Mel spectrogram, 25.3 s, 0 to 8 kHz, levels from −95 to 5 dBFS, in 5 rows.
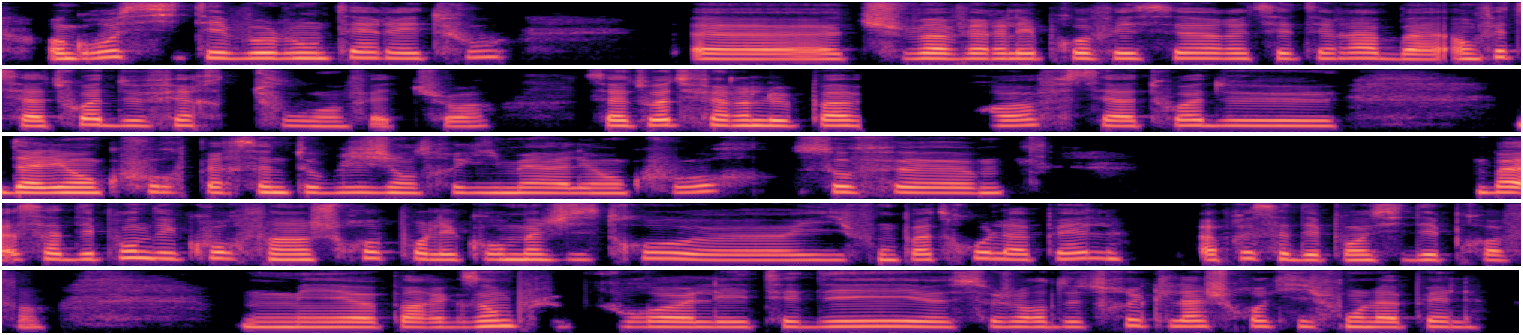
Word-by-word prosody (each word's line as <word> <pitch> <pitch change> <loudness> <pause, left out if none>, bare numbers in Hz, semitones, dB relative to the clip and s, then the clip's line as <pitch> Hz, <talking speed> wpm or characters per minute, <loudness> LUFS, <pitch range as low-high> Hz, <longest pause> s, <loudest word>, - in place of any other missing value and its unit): en 220 - +5
gros, 240 +5 +3
si 265 -3 -1
tu 240 - 0
es - - +7
volontaire 230 +2 +3
et 225 -1 +1
tout, 265 +4 -7 0.6
heu, 200 -1 +2
tu 215 - -2
vas 220 0 +6
vers 215 0 +1
les 215 0 +3
professeurs 225 +1 0
et 220 - 0
cetera 225 +1 -1
bah, 200 -2 +1
en 210 - +1
fait, 270 +4 0
c'est 210 - +2
à - - +3
toi 250 +5 +3
de 215 -1 -3
faire 220 +1 -4
tout 205 -3 -7
en 190 - -5
fait, 185 - -7
tu - - -10
vois? 190 +1 -4 0.3
C'est - - +1
à 215 - +4
toi 230 +3 +6
de 230 - -3
faire 225 -2 +2
le 215 -1 +5
pas 220 +1 +4 0.4
prof, 220 +3 -2
c'est 215 - -3
à 205 - +3
toi 230 +2 -1
de 215 -1 -1 0.6
d'aller 220 -1 +7
en 220 0 +6
cours, 235 0 -4
personne 225 +1 +2
«t'oblige» 220 0 -1
entre 210 +1 -2
guillemets 210 0 0
à 205 - 0
aller 200 0 -1
en 195 0 -2
cours, 240 - -5
sauf 240 -1 0
hem 210 -2 +1 1.6
Bah 225 -1 +5
ça 240 - +1
dépend 235 +5 +1
des 255 -2 +2
cours, 265 +2 0
enfin, 225 -3 +2
je 220 - -2
crois 280 -4 -2
pour 245 - 0
les 220 -1 +1
cours 225 +1 -3
magistraux, 225 +3 +1
heu 200 -1 -3
ils 205 0 -5
font 210 0 -5
pas 220 - +1
trop 260 +4 -1
l'appel. 250 +2 0 0.2
Après 215 +5 0
ça 245 -2 -1
dépend 205 -1 -1
aussi 205 0 -3
des 210 - +2
profs, 200 -1 -7
hein. - - -9 0.6
Mais, 200 -1 -1
heu, 200 - +3
par 200 0 -1
exemple 220 +4 0 0.2
pour, 210 -1 -2
heu, 205 - +4
les 200 0 -2
TD, 220 +1 0
heu, - - -4
ce 215 +1 -4
genre 210 0 -1
de 205 0 -6
trucs-là, 230 +1 -1
je 230 - -3
crois 230 - -2
qu'ils 220 0 -8
font 210 - -2
l'appel. 200 0 -2
220 Hz, 230 wpm, -23 LUFS, 205-230 Hz, 1.6 s, es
